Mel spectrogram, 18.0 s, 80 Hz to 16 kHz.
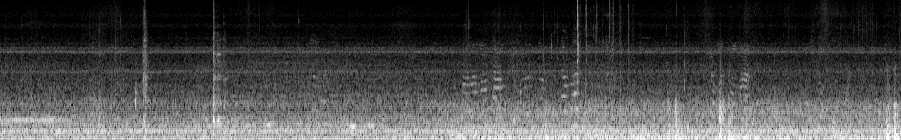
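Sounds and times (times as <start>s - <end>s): train cabin rumble and hum: 0.0s - 18.0s.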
